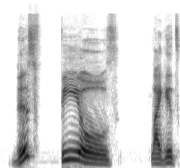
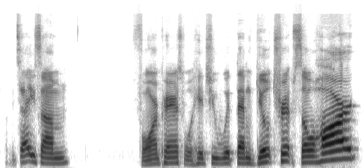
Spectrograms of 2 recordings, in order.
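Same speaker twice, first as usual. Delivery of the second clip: ordinary delivery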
